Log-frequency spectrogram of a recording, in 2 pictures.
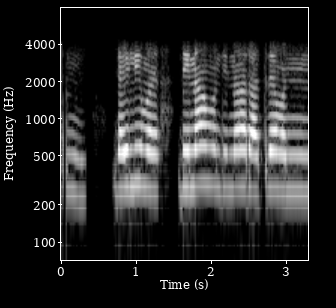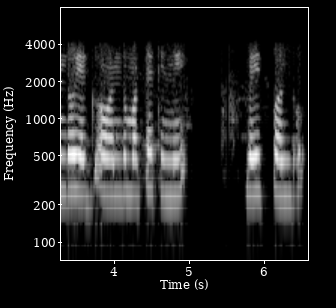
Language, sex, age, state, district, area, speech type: Kannada, female, 18-30, Karnataka, Davanagere, rural, conversation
